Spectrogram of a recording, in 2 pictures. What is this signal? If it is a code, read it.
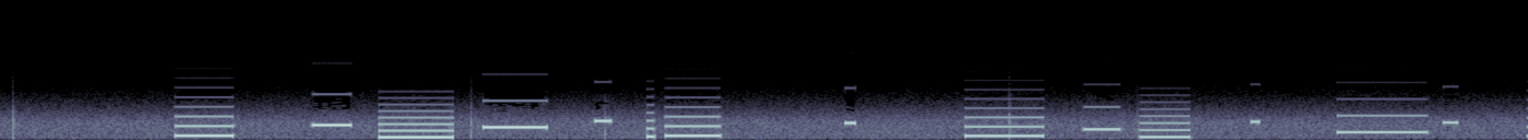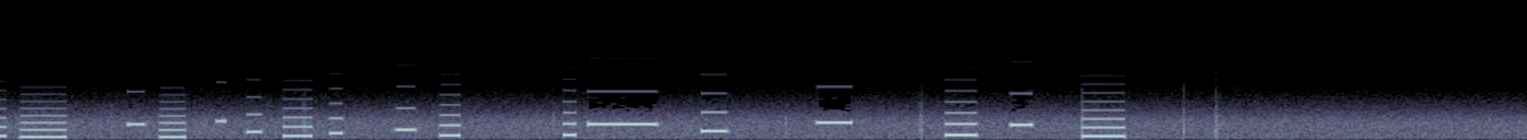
Electronic bleeps of random pitch and length, with static crashes. There is no code.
